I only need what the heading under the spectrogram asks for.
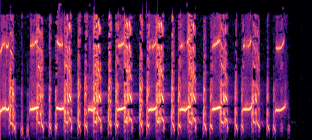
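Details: Grey francolin, or teetar, in a sustained run of loud, harsh squawking notes delivered rapidly and rhythmically, ending abruptly in silence.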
